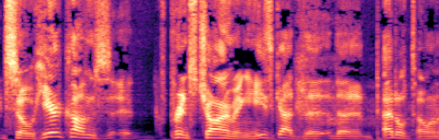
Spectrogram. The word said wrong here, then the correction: Peloton: or whatever. Pedalton. – Peloton.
